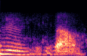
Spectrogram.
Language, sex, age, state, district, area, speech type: Odia, female, 45-60, Odisha, Angul, rural, conversation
